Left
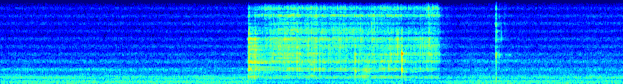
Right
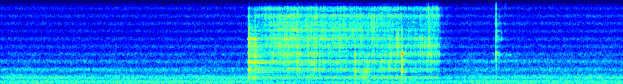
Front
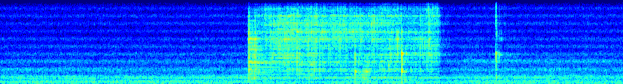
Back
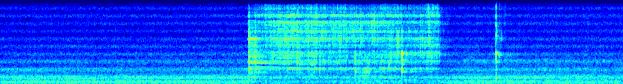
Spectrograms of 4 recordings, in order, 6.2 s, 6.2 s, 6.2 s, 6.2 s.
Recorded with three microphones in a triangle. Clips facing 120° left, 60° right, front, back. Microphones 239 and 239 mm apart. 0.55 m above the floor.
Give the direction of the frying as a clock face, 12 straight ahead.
1 o'clock.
